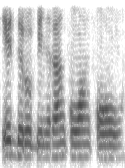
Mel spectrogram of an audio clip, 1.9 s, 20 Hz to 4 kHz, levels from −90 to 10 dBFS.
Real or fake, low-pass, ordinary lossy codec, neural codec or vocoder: fake; 3.6 kHz; none; codec, 16 kHz, 4 kbps, FreqCodec, smaller model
